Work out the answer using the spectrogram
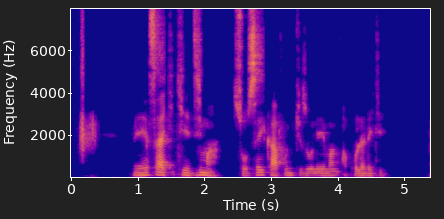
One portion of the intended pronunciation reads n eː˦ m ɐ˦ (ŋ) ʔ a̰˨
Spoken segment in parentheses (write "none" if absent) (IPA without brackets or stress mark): ŋ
